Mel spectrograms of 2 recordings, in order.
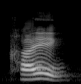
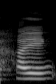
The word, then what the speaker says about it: Jaén: colocó tilde es correcto jaén la palabra jaén hay un gato se paró en sílabas reconozco que es aguda termine en n colocó la respuesta en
